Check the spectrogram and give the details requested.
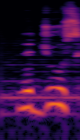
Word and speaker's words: نجوس: و کسریٰ کہلاتے تھے، افریقی زبان میں نجاشی کا تلفظ نجوس ہے اور اس کا معنی ہے بادشاہ۔ نجاشی کے نام حضور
